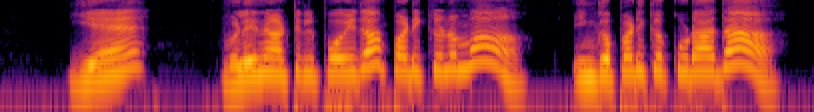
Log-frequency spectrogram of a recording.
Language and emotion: Tamil, angry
